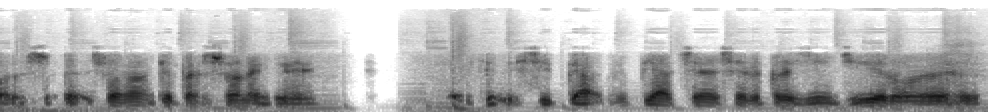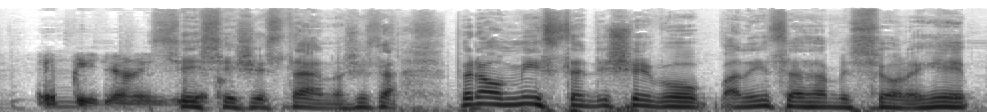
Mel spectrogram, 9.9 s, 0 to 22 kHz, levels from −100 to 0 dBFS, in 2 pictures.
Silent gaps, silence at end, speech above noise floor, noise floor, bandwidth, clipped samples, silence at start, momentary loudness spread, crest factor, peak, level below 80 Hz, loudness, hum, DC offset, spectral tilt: none; 0.1 s; 31 dB; -48 dBFS; 16.5 kHz; under 0.1%; 0 s; 7 LU; 16 dB; -2 dBFS; -38 dBFS; -18 LUFS; none; under 0.1%; -6 dB/octave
